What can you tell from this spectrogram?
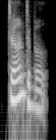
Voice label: "turntable", Indian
